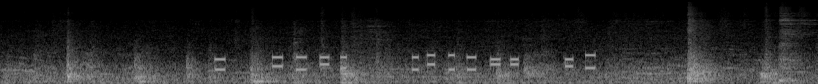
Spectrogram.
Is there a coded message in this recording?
Yes: DTMF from 2.1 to 6.0 s, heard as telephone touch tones, dialled by hand, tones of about 80 ms, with the noise of a restaurant. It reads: 1 8205 2#32** 76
